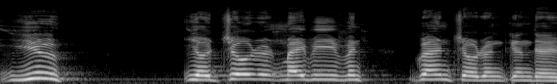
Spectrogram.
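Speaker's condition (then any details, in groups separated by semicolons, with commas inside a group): Cerebral palsy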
